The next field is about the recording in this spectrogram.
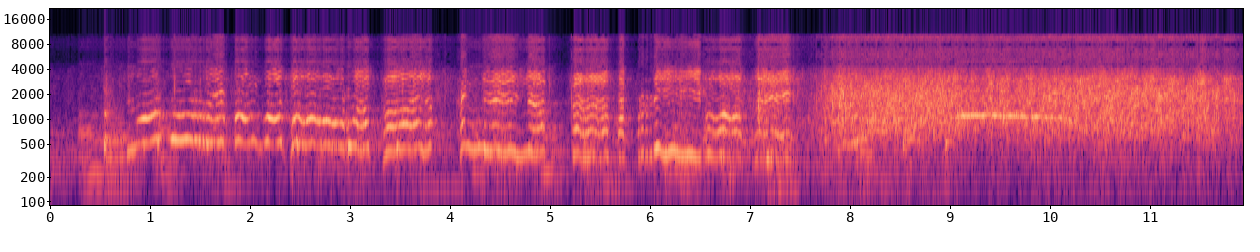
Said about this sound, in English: The audience reaction indicator shows the winner tonight to be the tenor, George Sawtell.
